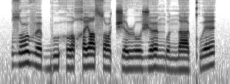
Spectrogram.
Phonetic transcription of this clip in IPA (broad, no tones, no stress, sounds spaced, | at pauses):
zˤ u v œ b u h o χ e sˤ o t͡ʃ ə ɹ o ʒ œ ŋ o n a kʷʼ ɛ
